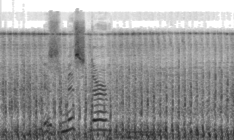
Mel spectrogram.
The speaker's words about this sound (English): Flying high in the sky in the Renegade Nation chopper as we fly over you, laughing at all of you. Is it a bird? Is it a plane?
